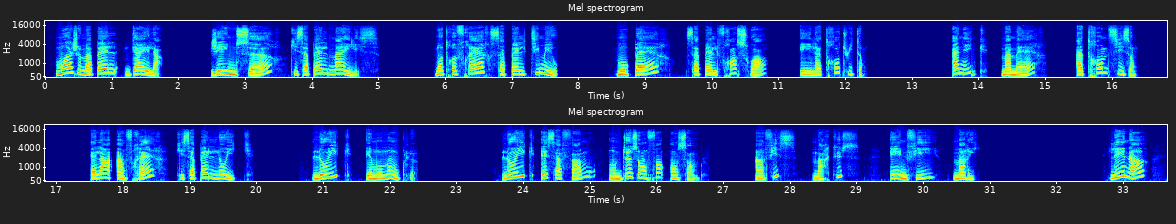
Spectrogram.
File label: learning program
